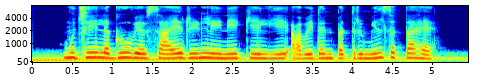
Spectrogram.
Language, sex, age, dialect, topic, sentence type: Hindi, female, 41-45, Garhwali, banking, question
